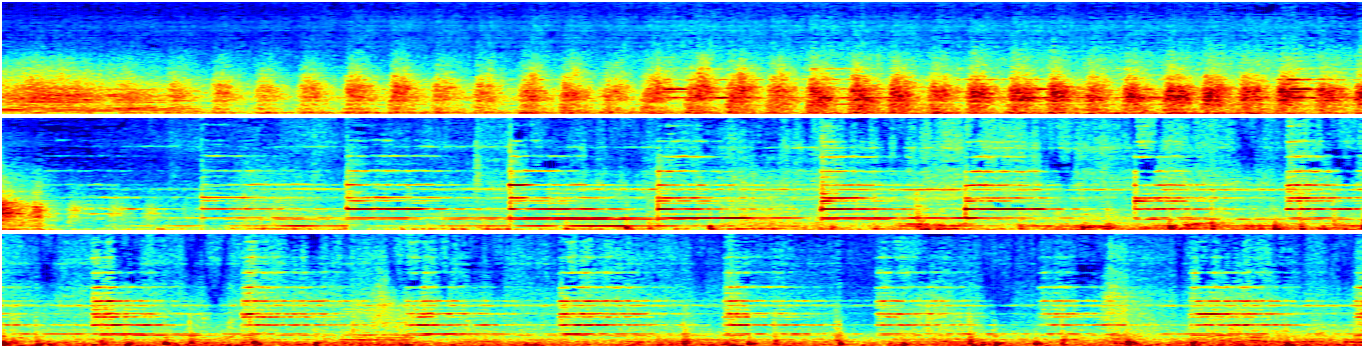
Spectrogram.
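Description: Steam locomotive working hard, its exhaust chuffing in rapid beats, several a second, with steam hiss, growing louder as it comes on. About seven seconds in the sound cuts abruptly to a lighter rattling clatter with steady ringing tones that keep breaking off and restarting.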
